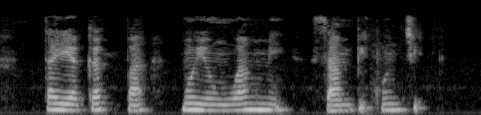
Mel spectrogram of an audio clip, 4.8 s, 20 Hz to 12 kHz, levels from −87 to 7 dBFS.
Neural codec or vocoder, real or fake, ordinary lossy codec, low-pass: none; real; AAC, 64 kbps; 7.2 kHz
